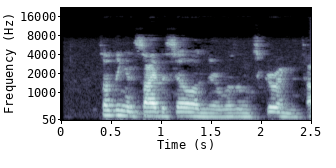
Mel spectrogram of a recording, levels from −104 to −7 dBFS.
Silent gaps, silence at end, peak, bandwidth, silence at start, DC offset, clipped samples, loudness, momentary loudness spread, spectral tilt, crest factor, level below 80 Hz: none; 0 s; -2 dBFS; 8 kHz; 0.4 s; under 0.1%; under 0.1%; -22 LUFS; 11 LU; -4.5 dB/octave; 20 dB; -64 dBFS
